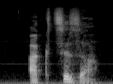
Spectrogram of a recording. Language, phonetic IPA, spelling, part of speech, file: Polish, [akˈt͡sɨza], akcyza, noun, Pl-akcyza.ogg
